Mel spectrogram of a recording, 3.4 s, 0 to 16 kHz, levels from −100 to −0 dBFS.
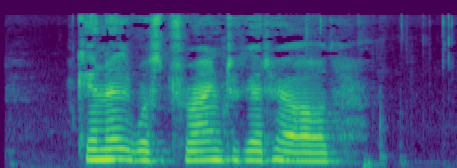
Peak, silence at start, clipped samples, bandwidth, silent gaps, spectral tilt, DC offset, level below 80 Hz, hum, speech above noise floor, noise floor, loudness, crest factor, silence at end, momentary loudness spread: -4 dBFS; 0.6 s; under 0.1%; 11.5 kHz; none; -4.5 dB/octave; under 0.1%; -62 dBFS; none; 43 dB; -64 dBFS; -21 LUFS; 18 dB; 0.65 s; 12 LU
